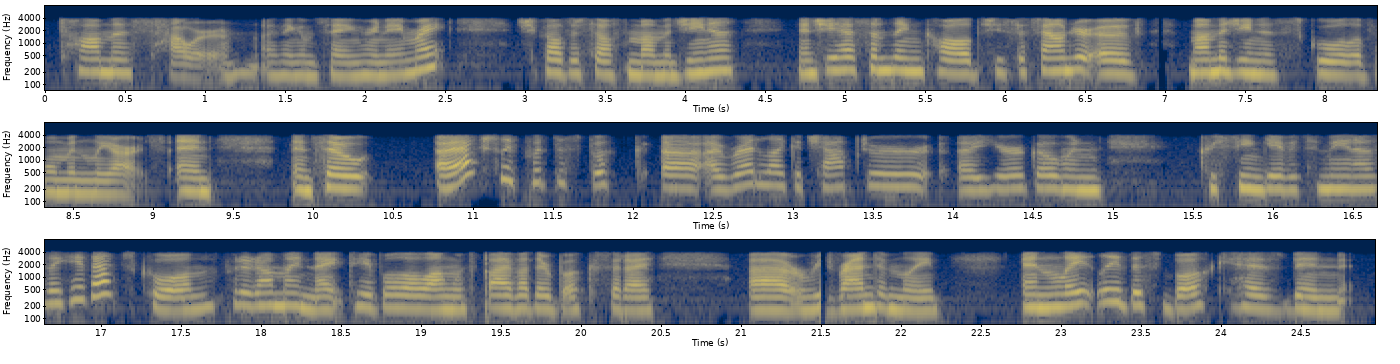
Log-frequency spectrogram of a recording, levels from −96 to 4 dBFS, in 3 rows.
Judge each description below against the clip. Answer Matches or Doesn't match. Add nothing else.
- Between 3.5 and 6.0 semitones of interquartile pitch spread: Matches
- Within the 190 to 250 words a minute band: Matches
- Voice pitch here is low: Doesn't match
